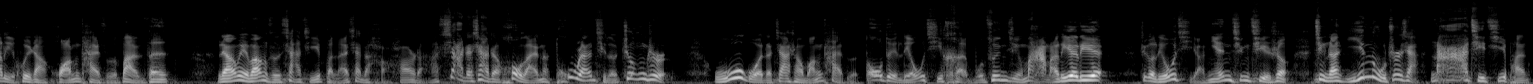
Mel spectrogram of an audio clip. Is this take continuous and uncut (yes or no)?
no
